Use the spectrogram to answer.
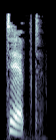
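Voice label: "tipped", English, British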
